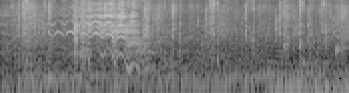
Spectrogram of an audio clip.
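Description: A small horse being ridden clip-clops its hooves in a steady rhythm throughout, and a wavering whinny rises and falls early on over the hoofbeats.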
